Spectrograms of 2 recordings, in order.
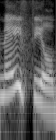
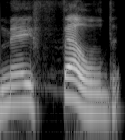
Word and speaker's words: Mayfeld: No, it's not Mayfield. Mayfeld. F-E-L-D. Yep, F-E-L-D.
